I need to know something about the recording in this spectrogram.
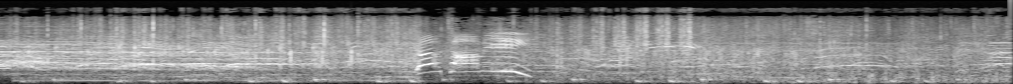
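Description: Spectators cheering and chattering as a pack of runners sets off in a road race, with a loud whoop about four seconds in.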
